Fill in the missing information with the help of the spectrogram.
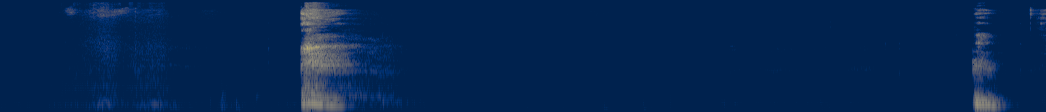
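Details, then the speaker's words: Two abrupt, isolated throat noises, a sharp squeak-like burst then a shorter one, separated by silence. These are vocal tics in a woman with Tourette's, whose tics are bad while she is recounting her worst tic attack. "what happened was sorry my tics are really bad so i have my mouth cut in"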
